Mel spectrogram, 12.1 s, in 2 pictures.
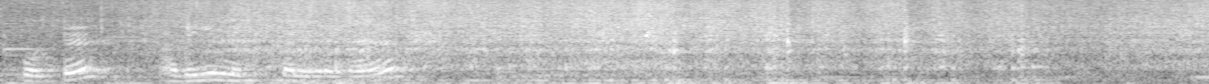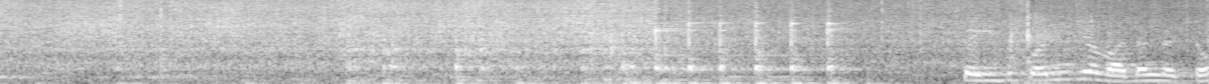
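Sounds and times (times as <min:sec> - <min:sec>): vegetables sizzling in hot oil: 0:00.0 - 0:12.0
spoon tapping: 0:07.8 - 0:10.5.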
